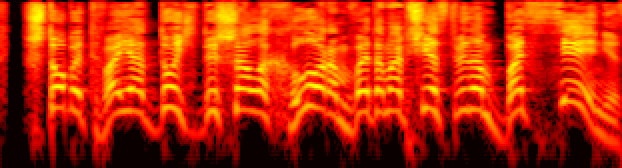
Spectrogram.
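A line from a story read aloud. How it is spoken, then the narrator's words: Shouting. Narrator (Russian): закричала Лиза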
